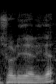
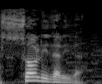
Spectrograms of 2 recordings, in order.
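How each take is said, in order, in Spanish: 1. La primera sílaba no recibe énfasis extra. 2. La primera sílaba recibe énfasis extra. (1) "¿no puede usted decir solidaridad?" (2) "tenemos tendencia a siempre acentuar la primera sílaba. Todo el mundo dice la solidaridad"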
